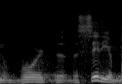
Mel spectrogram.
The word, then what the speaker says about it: Borger: How do you pronounce it? – Borger. – Borger. – B-O-R-G-E-R. Tip of the Panhandle.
